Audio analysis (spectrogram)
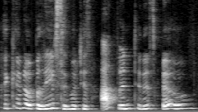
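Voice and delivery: very soft, small whimpering voice; mock-distraught murmur; imitated needy disbelief. Acting herself needy after the film.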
